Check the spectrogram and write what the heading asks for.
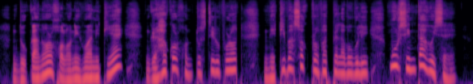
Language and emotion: Assamese, fearful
